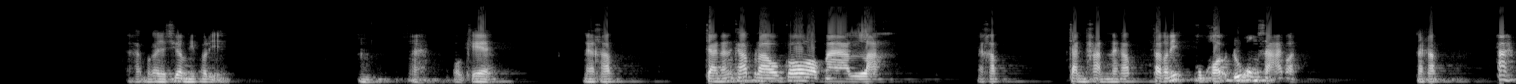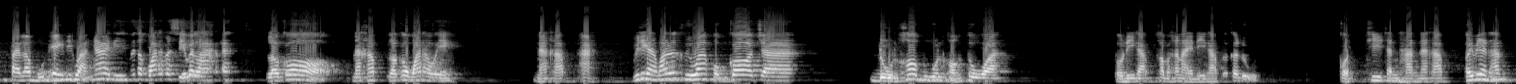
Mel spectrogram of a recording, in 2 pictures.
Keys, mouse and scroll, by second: 0.6 click, 1.0 middle click, 1.5-2.2 scroll down 2, 2.0 middle click, 2.6-3.2 scroll down 1, 3.1 middle click, 3.9-4.3 scroll up 1, 3.9 space, 4.1 Escape, 4.3-5.5 scroll down 3, 4.8 middle click, 5.6-6.3 scroll up 1, 6.0-7.8 middle drag, 7.8 scroll down 1, 8.6-10.0 scroll up 3, 9.8-10.9 middle drag, 11.1 scroll down 1, 11.5-12.5 scroll up 2, 12.8 middle click, 14.2-15.7 scroll down 6, 17.9-18.8 scroll down 4, 18.8-20.4 scroll up 6, 20.8-21.2 scroll up 2, 21.0 middle click, 23.7-25.4 scroll down 7, 25.0 middle click, 25.6-26.4 scroll up 2, 26.2 space, 26.5 click, 26.6 click, 27.0 click.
